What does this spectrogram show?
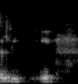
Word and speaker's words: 理: That pronounced as li.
